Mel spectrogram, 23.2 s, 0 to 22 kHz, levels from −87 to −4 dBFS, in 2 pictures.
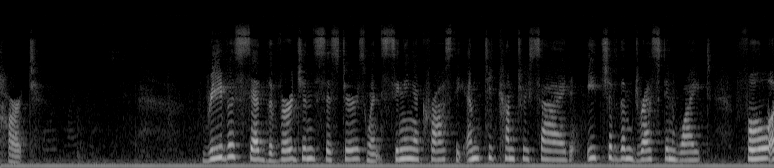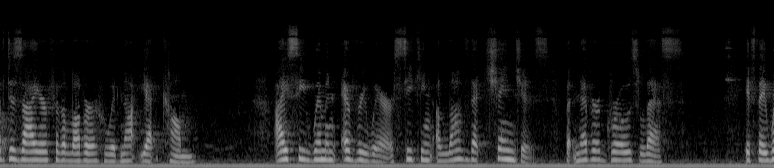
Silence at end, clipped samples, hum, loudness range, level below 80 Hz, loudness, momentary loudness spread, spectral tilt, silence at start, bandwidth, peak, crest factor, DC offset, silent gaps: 0 s; under 0.1%; none; 5 LU; -48 dBFS; -40 LUFS; 15 LU; -6 dB/octave; 0 s; 16 kHz; -20 dBFS; 20 dB; under 0.1%; none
